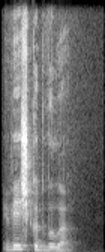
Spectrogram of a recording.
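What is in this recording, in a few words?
"веськыдвылӧ", Komi, female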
